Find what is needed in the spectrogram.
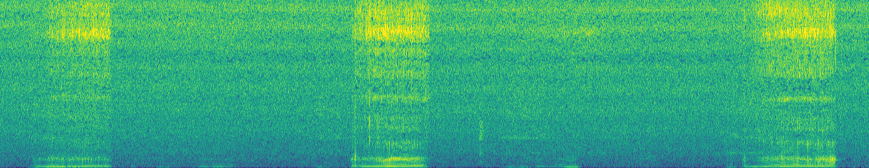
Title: Snoring puppy Thor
